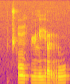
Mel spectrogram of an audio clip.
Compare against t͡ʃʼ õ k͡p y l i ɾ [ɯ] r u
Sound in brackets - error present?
yes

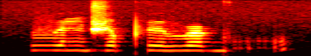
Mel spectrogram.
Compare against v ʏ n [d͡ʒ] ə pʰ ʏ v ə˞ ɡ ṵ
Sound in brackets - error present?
no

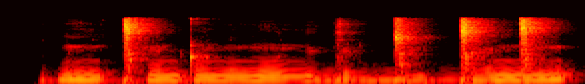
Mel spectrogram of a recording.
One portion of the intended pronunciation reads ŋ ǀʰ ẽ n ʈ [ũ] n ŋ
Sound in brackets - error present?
no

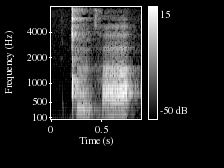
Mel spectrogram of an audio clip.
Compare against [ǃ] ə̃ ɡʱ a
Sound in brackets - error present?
no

